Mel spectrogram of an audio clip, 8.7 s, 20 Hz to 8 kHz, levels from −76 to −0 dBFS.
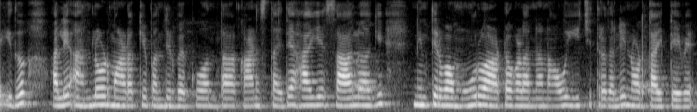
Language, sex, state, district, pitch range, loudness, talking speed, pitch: Kannada, female, Karnataka, Mysore, 195-220 Hz, -16 LUFS, 125 wpm, 205 Hz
